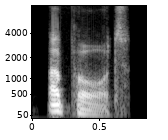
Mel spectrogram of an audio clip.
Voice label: "apport", British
